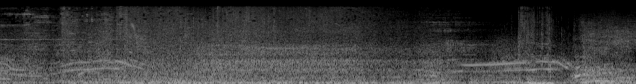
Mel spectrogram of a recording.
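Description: A beast growls and roars loudly.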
